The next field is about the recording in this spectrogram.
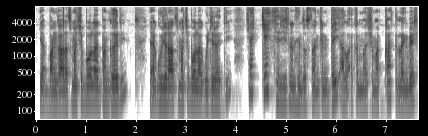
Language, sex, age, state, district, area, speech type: Kashmiri, male, 30-45, Jammu and Kashmir, Baramulla, rural, spontaneous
